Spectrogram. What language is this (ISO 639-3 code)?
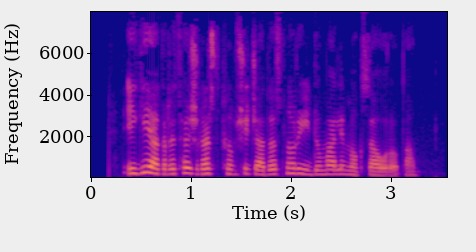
kat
